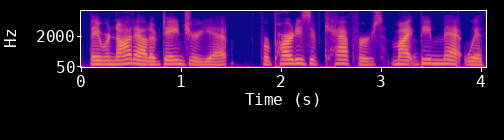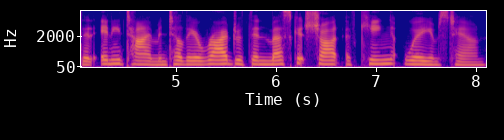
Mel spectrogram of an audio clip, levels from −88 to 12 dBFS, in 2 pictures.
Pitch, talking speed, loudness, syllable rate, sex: 190 Hz, 200 wpm, -21 LUFS, 5.3 syllables/s, female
